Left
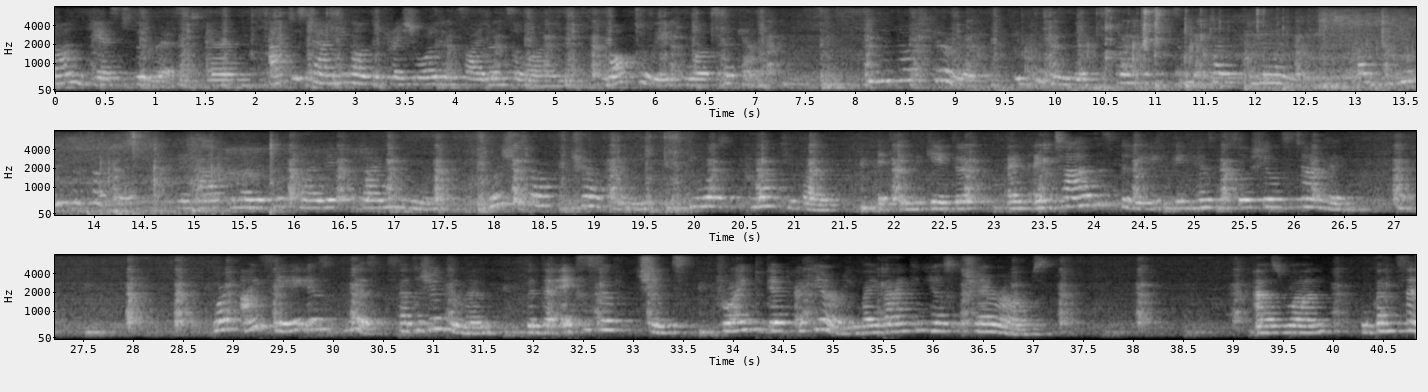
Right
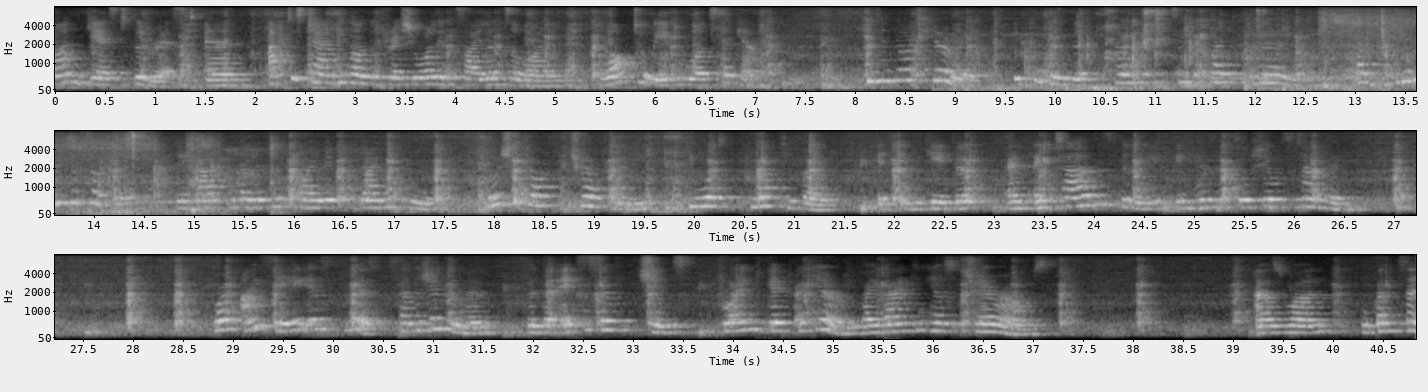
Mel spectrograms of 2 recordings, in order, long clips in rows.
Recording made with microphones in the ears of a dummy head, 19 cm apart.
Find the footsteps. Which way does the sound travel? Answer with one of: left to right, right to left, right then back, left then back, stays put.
right to left.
